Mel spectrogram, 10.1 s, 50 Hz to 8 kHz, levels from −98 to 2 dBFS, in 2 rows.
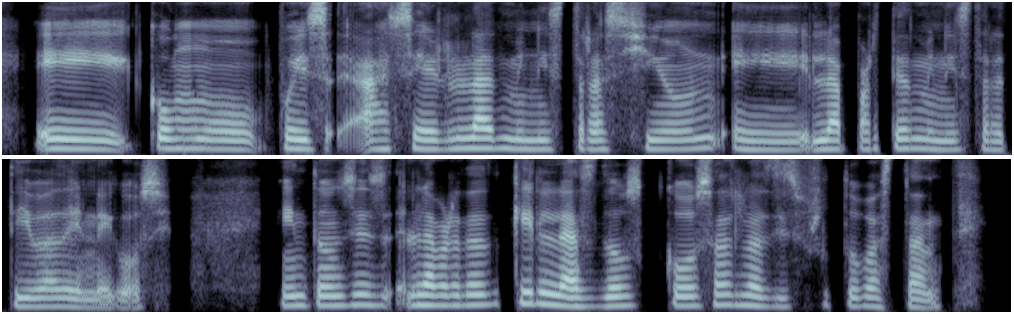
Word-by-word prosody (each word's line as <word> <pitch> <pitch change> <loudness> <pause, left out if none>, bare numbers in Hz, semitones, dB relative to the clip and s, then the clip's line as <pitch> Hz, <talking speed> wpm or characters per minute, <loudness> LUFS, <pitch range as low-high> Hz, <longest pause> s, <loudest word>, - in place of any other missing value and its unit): eh, 175 -3 +4
como, 180 -3 -1
pues, 180 -2 +5
hacer 175 0 +3
la 190 0 +5
administración, 175 0 -1
eh, 165 -3 -3
la 170 0 +4
parte 185 +2 -5
administrativa 165 -1 -3
del 155 -2 -2
negocio. - - -2 0.5
Entonces, 185 +1 -1
la 190 0 +3
verdad 195 +1 -1
que 220 -1 +2
las 170 -5 +4
2 180 +1 0
cosas 185 +2 0
las 180 -3 -1
disfruto 170 +1 -8
bastante. 155 -3 -5
175 Hz, 130 wpm, -25 LUFS, 170-185 Hz, 0.5 s, pues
